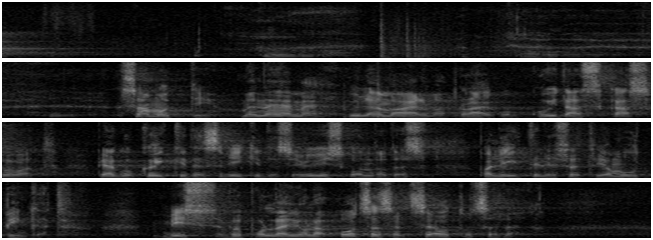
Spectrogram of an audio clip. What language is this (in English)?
Estonian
